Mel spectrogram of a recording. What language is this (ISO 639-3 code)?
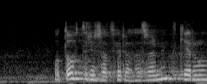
isl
